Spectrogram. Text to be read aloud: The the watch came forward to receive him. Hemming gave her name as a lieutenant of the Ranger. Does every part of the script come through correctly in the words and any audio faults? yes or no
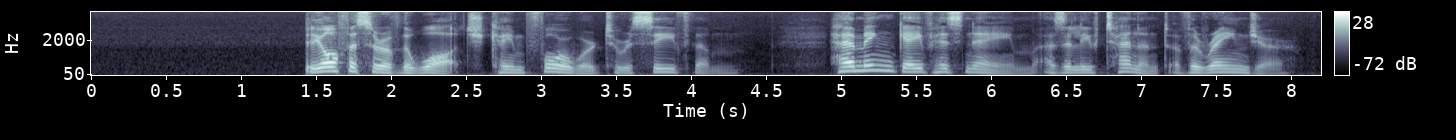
no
